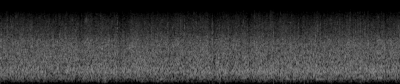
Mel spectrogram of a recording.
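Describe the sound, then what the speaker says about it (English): Waterfall in the video game Pentiment, a dense, even broadband rush of falling water that holds steady and close with no other sounds. "The waterfall is always so beautiful."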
